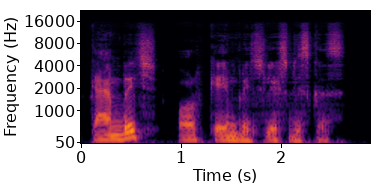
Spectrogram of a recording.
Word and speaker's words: Cambridge: Cambridge the the stress is on the first syllable Cambridge not Cambridge it's Cambridge came have you noticed the diff thong here came a came like c A M E in our word came Cambridge camer R I Z Cambridge camer repeat after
